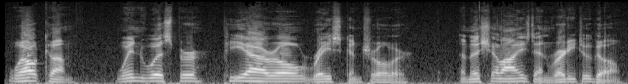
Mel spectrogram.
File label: welcome message, Male English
